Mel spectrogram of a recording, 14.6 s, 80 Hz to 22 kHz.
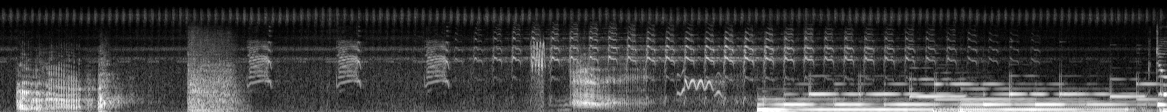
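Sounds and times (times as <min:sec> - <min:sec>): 
high chattering animal calls: 0:00.0 - 0:03.5, 0:04.2 - 0:04.6, 0:05.3 - 0:14.5
tiger in a zoo roaring in deep rasping bursts: 0:00.1 - 0:01.7, 0:02.3 - 0:03.2.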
